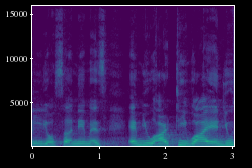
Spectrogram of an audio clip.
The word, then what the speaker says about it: Murty: is most appropriate spelled M-U-R-T-Y. Because Sanskrit is a perfect language. And because for every pronunciation there is a letter. So when I said T-H-Y, I said that is th.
